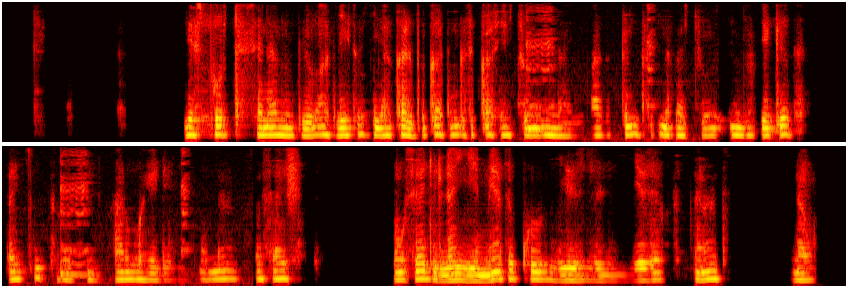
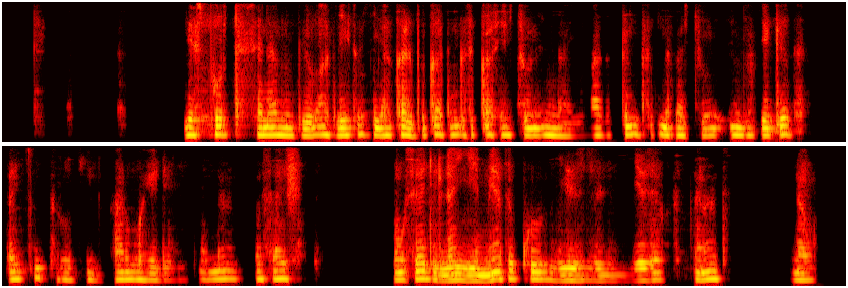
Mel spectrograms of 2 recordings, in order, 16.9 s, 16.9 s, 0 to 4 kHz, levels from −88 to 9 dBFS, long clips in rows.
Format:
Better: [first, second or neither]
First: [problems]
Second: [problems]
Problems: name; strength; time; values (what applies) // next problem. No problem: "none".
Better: second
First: background sound (Fart); 15 dB below the speech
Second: none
